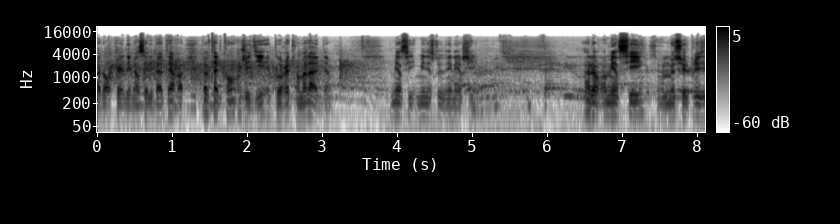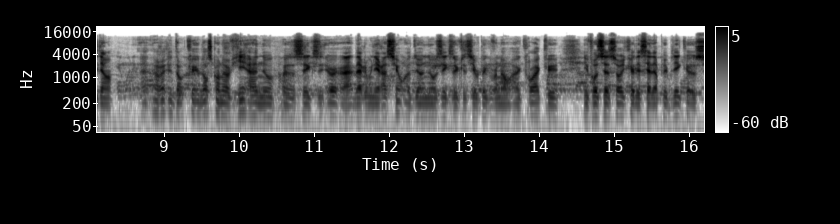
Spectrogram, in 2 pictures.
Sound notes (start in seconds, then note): 2.7 applause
